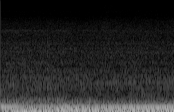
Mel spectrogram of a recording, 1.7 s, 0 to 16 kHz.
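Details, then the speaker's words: Pontiac GTO rolling off throttle after driveline work; carrier bearing still worn, causing vibration near 2,000 rpm: low smooth road rumble with no clunk or bang; the former lift-off clunk is gone. "Yeah, so a lot of the clunk of like when you let off the throttle is gone. I was kind of expecting that it was going to be the diff mount, but it is nice to actually feel some difference."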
